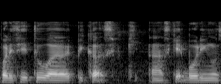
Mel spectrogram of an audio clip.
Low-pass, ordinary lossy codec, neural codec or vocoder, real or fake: none; none; none; real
